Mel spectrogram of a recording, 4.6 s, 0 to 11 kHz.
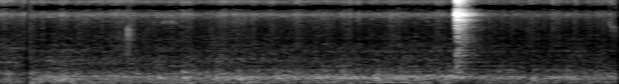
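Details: Kenmore 600 series dryer after replacing drum support wheels, belt and tensioner: steady, even low rumble from the turning drum, no squeak or rhythmic chirp; running smoothly after repair.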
